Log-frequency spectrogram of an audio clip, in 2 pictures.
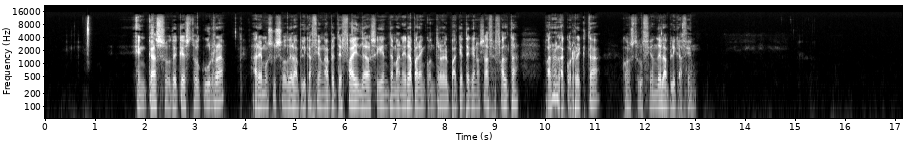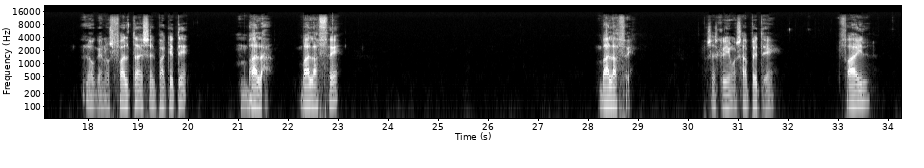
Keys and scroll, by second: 28.2-34.0 typing.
